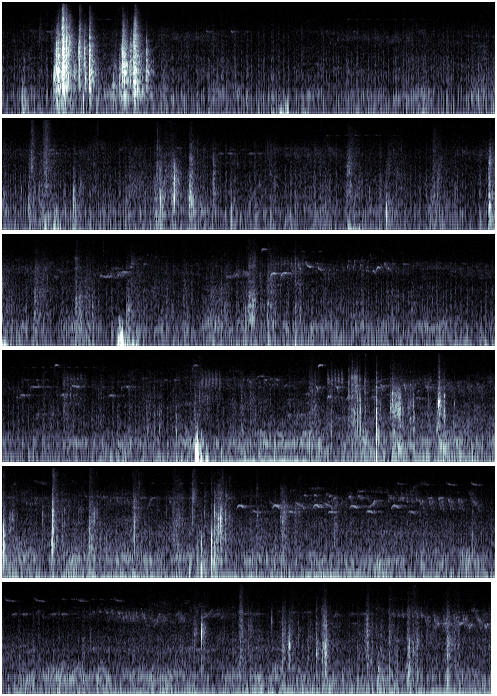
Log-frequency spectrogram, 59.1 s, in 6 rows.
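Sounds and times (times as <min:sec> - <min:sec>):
faint bird chirps: 0:18.5 - 0:59.0.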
